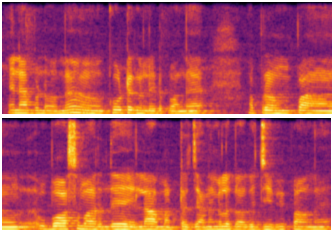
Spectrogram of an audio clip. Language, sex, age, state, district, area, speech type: Tamil, female, 30-45, Tamil Nadu, Salem, rural, spontaneous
